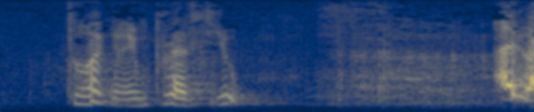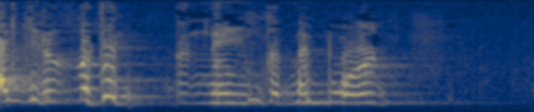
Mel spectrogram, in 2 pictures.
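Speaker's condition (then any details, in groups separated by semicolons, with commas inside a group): Cerebral palsy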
